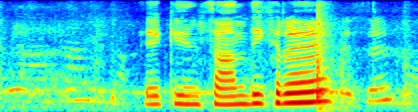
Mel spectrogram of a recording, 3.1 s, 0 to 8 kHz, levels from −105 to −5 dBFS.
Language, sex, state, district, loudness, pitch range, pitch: Hindi, female, Chhattisgarh, Raipur, -17 LUFS, 230-300 Hz, 265 Hz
